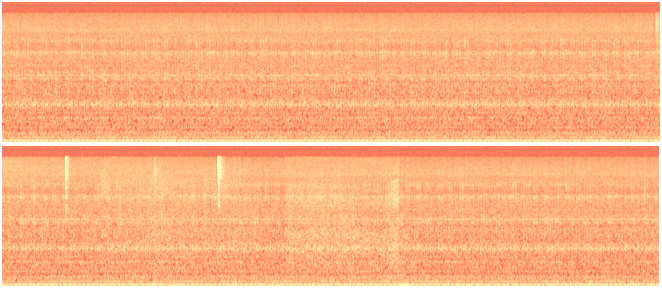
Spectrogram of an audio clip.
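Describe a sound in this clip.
A single-decker diesel bus idles.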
